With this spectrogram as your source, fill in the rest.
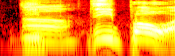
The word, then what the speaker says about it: depot: on 63rd Depot Depot Depot I mean in my in my anger I pronounced the T and then deot Depot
